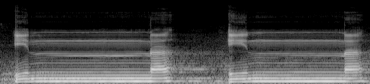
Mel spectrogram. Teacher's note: Walaupun kalau kita kadang melihat untuk kaidahnya durasinya dua harakat begitu nggih. Tapi kalau dibandingkan dengan dua harakat panjang mad maka dia lebih panjang sedikit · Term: dengungnya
